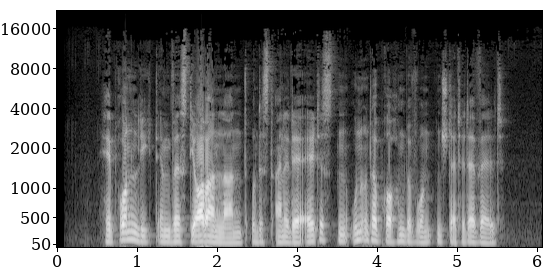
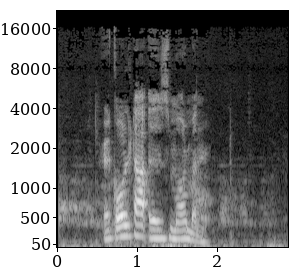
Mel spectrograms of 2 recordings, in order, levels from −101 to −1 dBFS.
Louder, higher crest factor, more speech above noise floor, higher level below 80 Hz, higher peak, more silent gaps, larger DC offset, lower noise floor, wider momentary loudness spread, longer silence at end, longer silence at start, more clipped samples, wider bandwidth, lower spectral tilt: about the same, -17 LUFS vs -19 LUFS; about the same, 18 dB vs 18 dB; first, 36 dB vs 27 dB; about the same, -40 dBFS vs -44 dBFS; first, 0 dBFS vs -4 dBFS; neither; neither; first, -52 dBFS vs -45 dBFS; second, 12 LU vs 22 LU; first, 0.5 s vs 0.1 s; first, 0.6 s vs 0.05 s; neither; about the same, 15.5 kHz vs 16.5 kHz; about the same, -6.5 dB/octave vs -6.5 dB/octave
